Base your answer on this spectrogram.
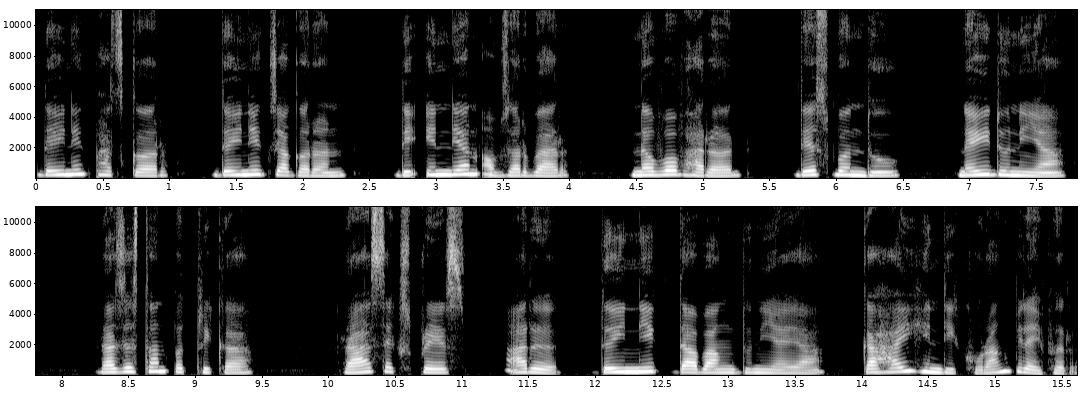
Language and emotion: Bodo, neutral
